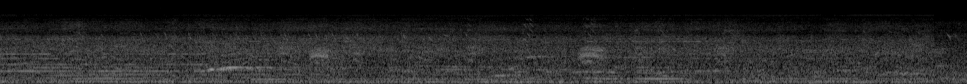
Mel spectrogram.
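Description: A crow cawing about twice over steady outdoor background noise.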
